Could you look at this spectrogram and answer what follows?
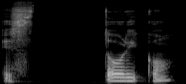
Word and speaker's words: histórico: El contexto histórico, acento en la O, histórico, de las clases en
